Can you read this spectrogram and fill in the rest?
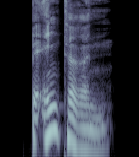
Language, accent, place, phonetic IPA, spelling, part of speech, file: German, Germany, Berlin, [bəˈʔɛŋtəʁən], beengteren, adjective, De-beengteren.ogg
- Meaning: inflection of beengt: 1. strong genitive masculine/neuter singular comparative degree 2. weak/mixed genitive/dative all-gender singular comparative degree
